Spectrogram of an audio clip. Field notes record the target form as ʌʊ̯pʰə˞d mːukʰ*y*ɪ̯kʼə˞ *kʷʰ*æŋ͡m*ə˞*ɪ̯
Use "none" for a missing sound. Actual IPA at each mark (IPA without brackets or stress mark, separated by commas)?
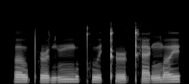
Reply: u, kʰ, ʌ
